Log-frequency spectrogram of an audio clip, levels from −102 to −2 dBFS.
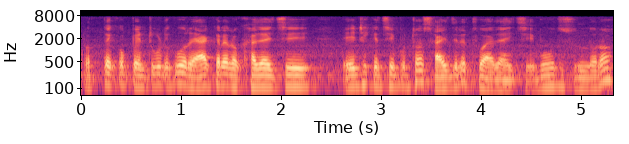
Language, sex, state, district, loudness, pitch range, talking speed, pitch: Odia, male, Odisha, Malkangiri, -17 LUFS, 110-115 Hz, 180 wpm, 110 Hz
